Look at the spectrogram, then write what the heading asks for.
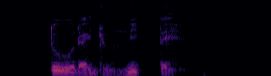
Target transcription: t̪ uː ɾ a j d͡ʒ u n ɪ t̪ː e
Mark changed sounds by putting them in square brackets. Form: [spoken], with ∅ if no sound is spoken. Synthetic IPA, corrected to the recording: t̪ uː ɾ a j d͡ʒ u n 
